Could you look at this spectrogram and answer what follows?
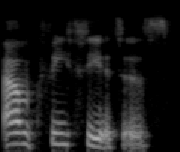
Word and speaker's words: amphitheatres: amphitheatres and thick reactors so there's two two sort of separate emphasis points on this word there's amp in amphi and fee in theaters amphitheaters amphitheatres yeah perfect well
